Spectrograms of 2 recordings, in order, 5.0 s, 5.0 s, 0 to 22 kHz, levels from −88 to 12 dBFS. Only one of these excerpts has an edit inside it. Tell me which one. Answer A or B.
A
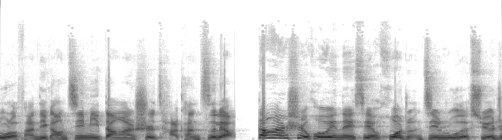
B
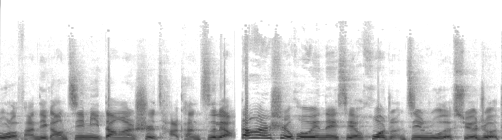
B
